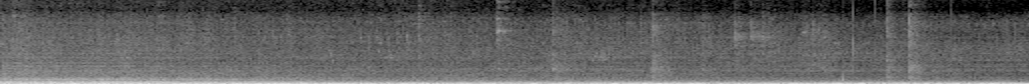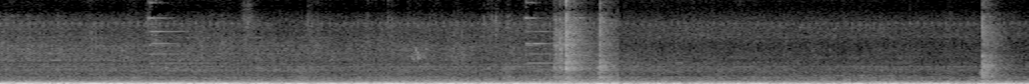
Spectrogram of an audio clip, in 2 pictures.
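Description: Low rumble of a container freight train running away into the distance, fading slowly, with a few faint clicks.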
